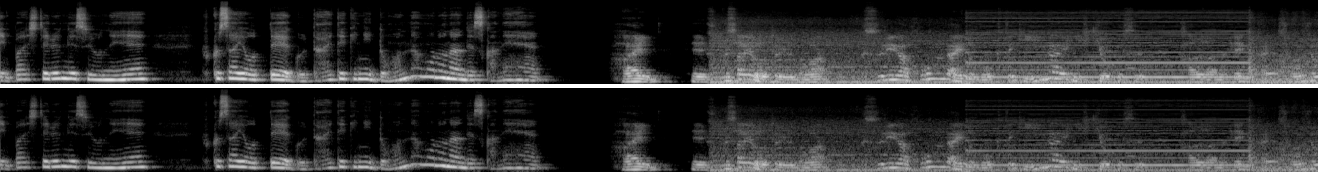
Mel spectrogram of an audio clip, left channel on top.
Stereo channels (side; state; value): right; quieter; 5.9 dB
